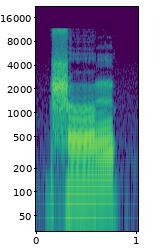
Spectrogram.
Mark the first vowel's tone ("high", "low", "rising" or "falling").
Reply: rising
